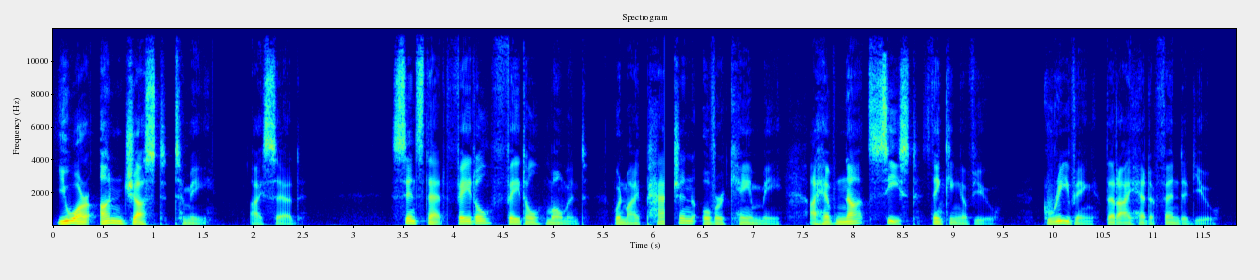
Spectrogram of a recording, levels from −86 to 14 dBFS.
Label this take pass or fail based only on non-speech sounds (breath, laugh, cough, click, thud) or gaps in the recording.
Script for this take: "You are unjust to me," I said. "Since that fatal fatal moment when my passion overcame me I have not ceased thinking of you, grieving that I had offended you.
fail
